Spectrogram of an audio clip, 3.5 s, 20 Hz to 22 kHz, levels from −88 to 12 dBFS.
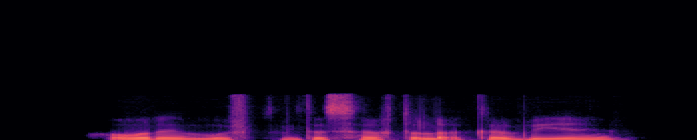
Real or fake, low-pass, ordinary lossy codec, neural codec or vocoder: fake; 7.2 kHz; MP3, 64 kbps; codec, 16 kHz, 0.7 kbps, FocalCodec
